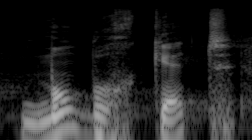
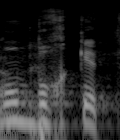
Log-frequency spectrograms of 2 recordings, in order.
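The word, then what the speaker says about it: Monbourquette: Il s'appelle Jean Montbourquette. Oui, il n'y a pas de T, là, vous voyez, mais c'est comme ça. Sinon, c'est cette prononciation bizarre.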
